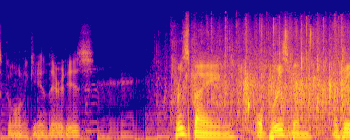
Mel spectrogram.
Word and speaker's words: Brisbane: Well, it's sort of in between. It says Brisbane. Well, that's how I pronounce it, Brisbane. So it's like Brisbane, and if you're Kiwi, it's Brisbane.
